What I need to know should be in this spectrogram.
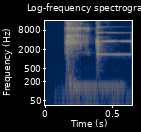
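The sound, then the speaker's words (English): An online store's sale notification chime rings out in two bright, bell-like tones, the second lingering with a clear sustained ring, with no voices. “You know, I love that sound. That sound makes me smile because that is the sound of another sale on Shopify”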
